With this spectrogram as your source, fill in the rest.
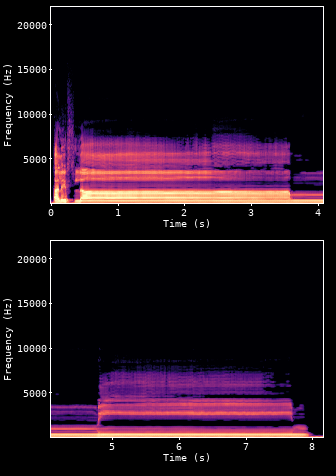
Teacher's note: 3 سے 5 الف تک کھینچنا ہوگا، لام کو بھی اور میم کو بھی.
